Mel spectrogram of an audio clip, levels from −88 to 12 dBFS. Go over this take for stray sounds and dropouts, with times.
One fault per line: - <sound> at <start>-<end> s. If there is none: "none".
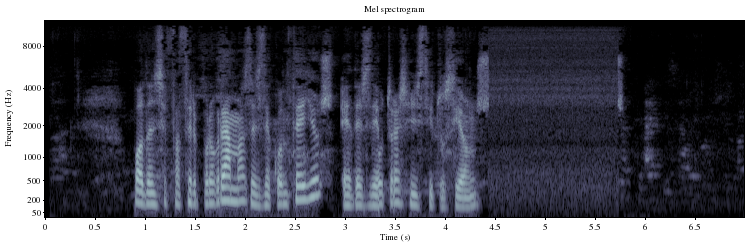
none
